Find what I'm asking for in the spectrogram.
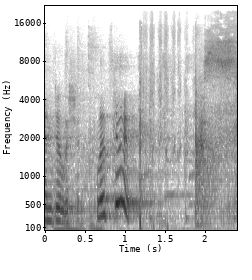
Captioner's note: rubbing palms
